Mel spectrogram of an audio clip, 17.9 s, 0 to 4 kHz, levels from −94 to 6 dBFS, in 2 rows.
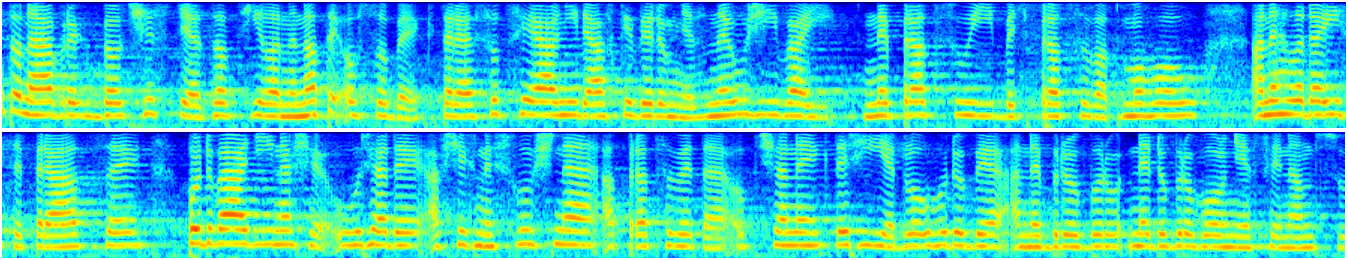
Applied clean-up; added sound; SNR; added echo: none; none; none; none.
